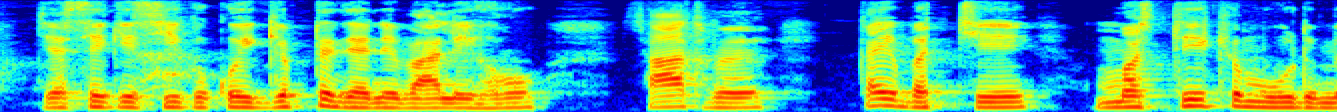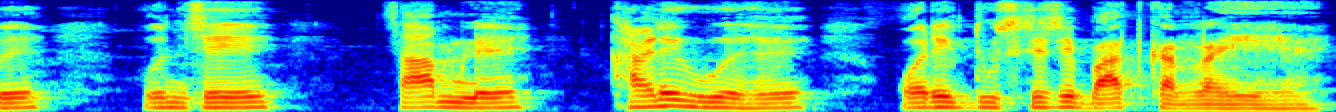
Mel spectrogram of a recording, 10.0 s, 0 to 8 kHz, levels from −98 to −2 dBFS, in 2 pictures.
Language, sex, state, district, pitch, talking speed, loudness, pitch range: Hindi, male, Jharkhand, Jamtara, 135 Hz, 175 wpm, -18 LUFS, 130-145 Hz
